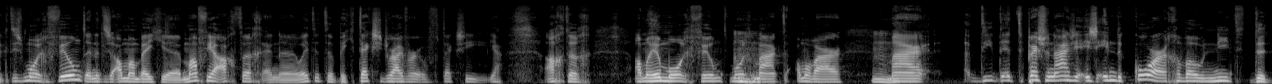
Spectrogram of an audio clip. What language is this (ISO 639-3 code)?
nld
